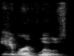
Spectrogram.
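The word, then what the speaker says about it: Eberflus: too hey crooked says say his name right it's ebra flu EA e flu Oh Eva flu yeah yeah my bad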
